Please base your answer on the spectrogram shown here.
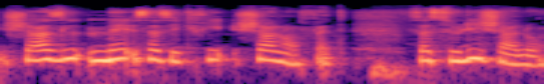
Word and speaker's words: Chasles: les relations de charles vient de l'écrire ça s'écrit chaze mais a écrit challans fait ça se lit challans fait donc je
